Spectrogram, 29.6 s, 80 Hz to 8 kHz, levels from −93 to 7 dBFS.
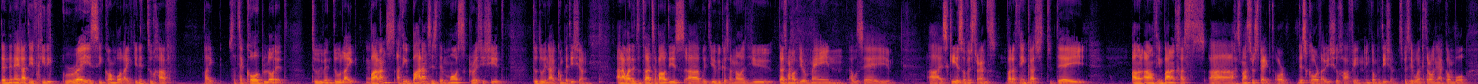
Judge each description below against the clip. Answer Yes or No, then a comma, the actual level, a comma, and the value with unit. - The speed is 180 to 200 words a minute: Yes, average, 185 wpm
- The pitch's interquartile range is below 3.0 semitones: Yes, narrow, 2.5 semitones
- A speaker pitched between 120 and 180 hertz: No, low, 105 Hz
